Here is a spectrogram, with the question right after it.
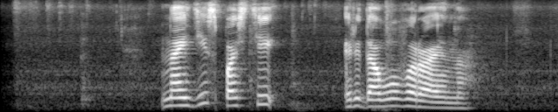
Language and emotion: Russian, neutral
